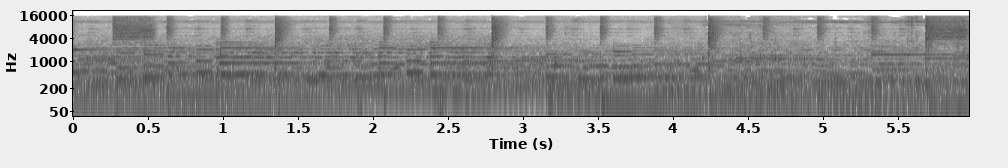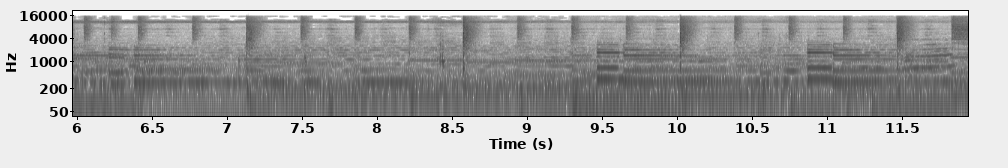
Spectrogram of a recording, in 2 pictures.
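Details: Gentle instrumental music with plucked guitar and steady bass notes throughout, with no animal calls audible.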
